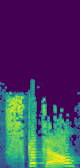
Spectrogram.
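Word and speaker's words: Scytl: The votes cast by Americans were counted by a bankrupted Spanish company, Scytel, and I'm not sure I'm saying that right, it's S-C-Y-T-L, S-C-Y-T-L, Scytel, Scytel, in Spain.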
